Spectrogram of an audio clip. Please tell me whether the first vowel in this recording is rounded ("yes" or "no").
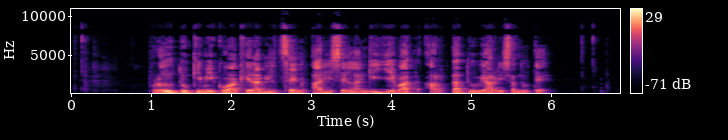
yes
